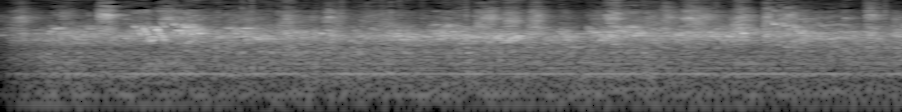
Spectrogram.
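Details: Budgerigars chattering together in a steady, dense wash of high scratchy warbles and chirps, with no clear breaks and a faint low electrical hum underneath.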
